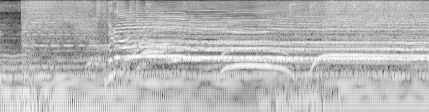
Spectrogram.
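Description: Live worship band music: several singers hold long notes that slide up and arch back down over a sustained chord from the band. The deepest bass drops away about three seconds in.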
